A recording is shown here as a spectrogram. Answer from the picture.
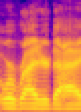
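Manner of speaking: ordinary talk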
